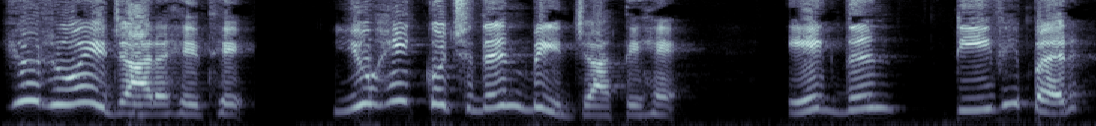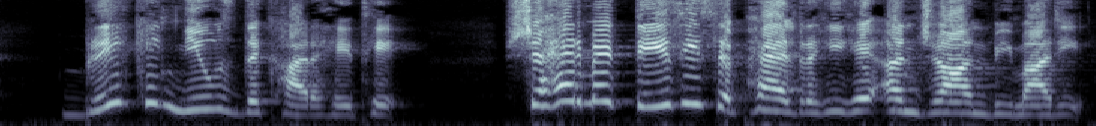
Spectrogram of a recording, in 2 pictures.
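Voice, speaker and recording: A woman narrating a scripted moral story with slow, expressive, dramatic delivery. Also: high voice.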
